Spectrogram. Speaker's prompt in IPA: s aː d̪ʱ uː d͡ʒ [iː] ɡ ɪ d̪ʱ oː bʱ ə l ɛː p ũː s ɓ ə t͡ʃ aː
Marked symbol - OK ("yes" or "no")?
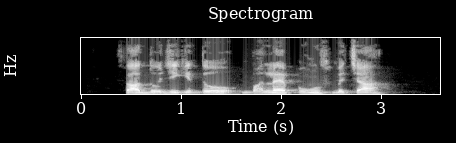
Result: yes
